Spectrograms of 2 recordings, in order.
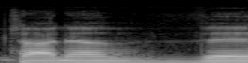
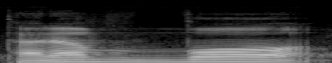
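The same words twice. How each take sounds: First: "تلظ" with a thin, light final vowel; wrongly thin vowel. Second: "تلظا" with a long, heavy, rounded final aa; full heavy vowel. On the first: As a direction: end "تلظ" on a light e-like sound, unrounded. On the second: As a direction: slowly fill out the "ظا" in "تلظا". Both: Shown as a demonstration.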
